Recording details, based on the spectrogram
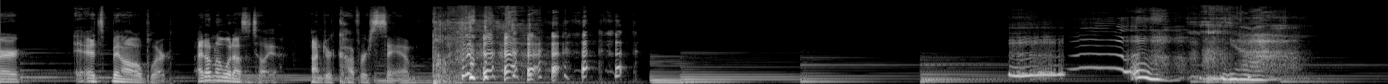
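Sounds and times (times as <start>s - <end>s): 
speech: 0.0s - 5.7s
laughter: 4.6s - 6.4s
long drawn-out yawn sagging into a breathy groan: 10.1s - 13.2s.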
